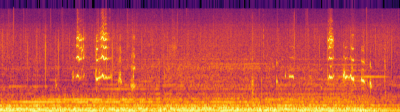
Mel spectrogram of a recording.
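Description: Newborn red fox cubs squeaking in short high calls, a pair about a second and a half in and another pair near the end, over a steady low music drone.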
